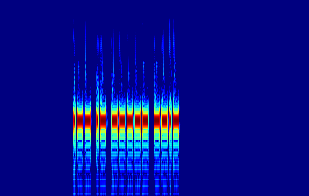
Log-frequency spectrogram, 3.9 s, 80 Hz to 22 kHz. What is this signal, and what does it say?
Morse code, heard as a keyed tone, about 53 wpm, 700 Hz. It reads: WA0Q
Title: USA Call Signs - 4 Characters - 50wpm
